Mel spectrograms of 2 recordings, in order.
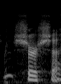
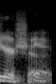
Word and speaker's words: Saoirse: It's spelled S-A-O-I-R-S-E. – Yeah, and I'm thinking, how not in the world did you get Shersha from that?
